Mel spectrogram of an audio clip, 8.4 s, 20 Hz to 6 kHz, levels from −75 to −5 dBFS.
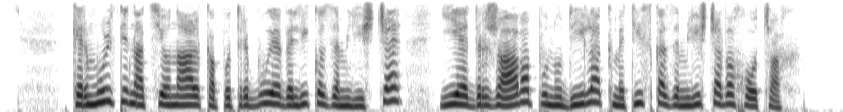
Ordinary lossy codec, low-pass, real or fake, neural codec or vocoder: none; 5.4 kHz; fake; vocoder, 44.1 kHz, 128 mel bands, Pupu-Vocoder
